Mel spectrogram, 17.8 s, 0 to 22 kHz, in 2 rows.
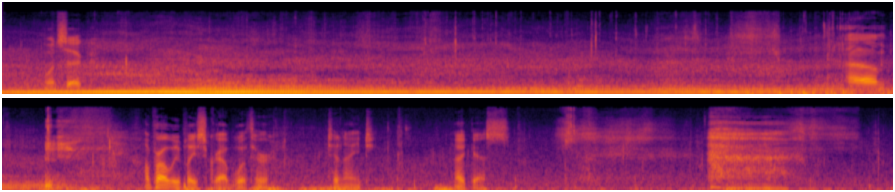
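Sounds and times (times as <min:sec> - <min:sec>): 
mail truck driving past: 0:00.0 - 0:10.2
speech: 0:00.4 - 0:01.6, 0:08.5 - 0:09.6, 0:10.3 - 0:12.7, 0:13.4 - 0:14.7.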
